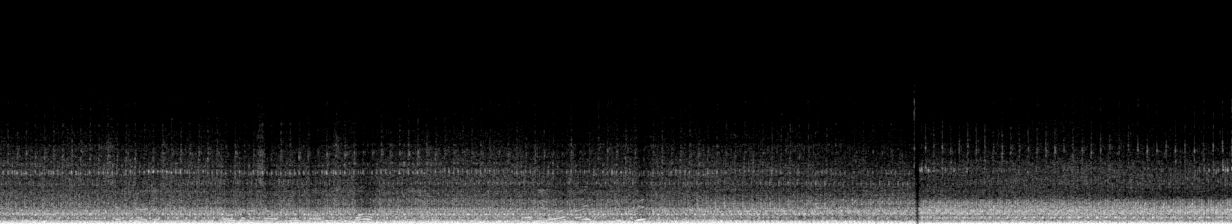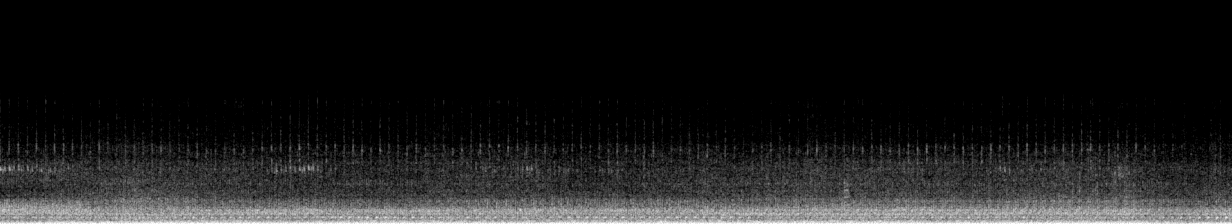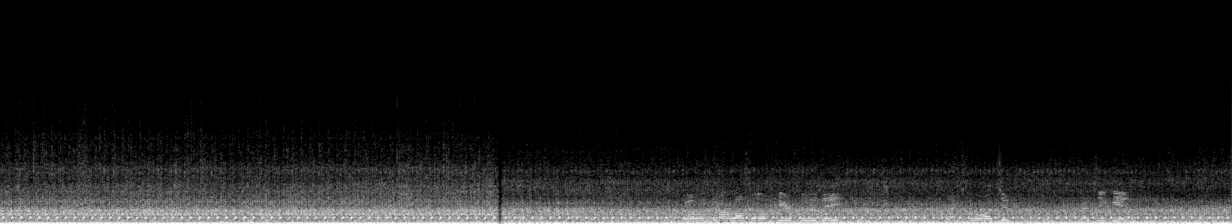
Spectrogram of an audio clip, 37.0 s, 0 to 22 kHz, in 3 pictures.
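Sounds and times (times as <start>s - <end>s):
tractor diesel engine idling: 0.0s - 36.9s.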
